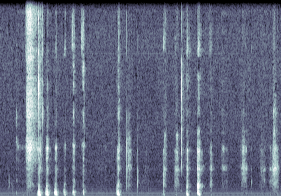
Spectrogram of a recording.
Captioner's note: Ketawa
